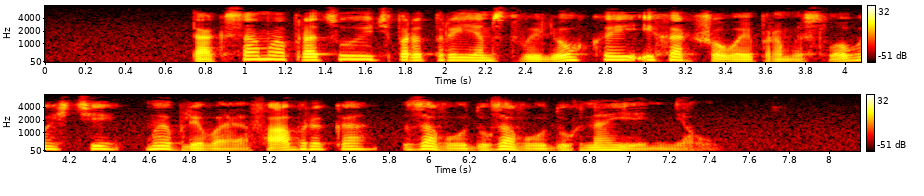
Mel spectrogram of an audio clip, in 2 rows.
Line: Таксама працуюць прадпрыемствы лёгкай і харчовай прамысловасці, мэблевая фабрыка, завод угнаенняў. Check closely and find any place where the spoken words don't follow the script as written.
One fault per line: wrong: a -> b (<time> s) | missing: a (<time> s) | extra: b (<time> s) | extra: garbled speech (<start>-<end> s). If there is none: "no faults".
extra: завод (6.4 s)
